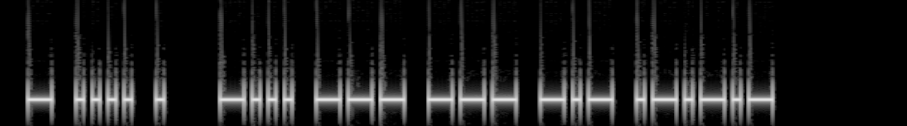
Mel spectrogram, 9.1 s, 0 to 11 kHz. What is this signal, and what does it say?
Morse code, heard as a keyed tone, about 15 wpm, 700 Hz. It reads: THE BOOK.
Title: Sentences from Top 1000 Words - Review Part 6 - 15wpm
